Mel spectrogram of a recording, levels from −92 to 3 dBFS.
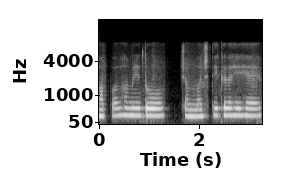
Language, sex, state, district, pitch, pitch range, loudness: Hindi, male, Maharashtra, Gondia, 220 Hz, 210-220 Hz, -15 LUFS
